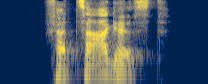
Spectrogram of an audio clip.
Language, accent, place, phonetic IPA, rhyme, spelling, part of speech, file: German, Germany, Berlin, [fɛɐ̯ˈt͡saːɡəst], -aːɡəst, verzagest, verb, De-verzagest.ogg
- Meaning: second-person singular subjunctive I of verzagen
